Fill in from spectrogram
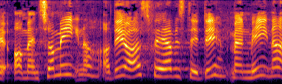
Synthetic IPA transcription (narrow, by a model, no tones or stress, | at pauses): ʔɒ̽mænsɒ̽me̝̰ːnɐɒ̽d̥e̝æɒ̽sə̥fæːɐʋe̝sd̥e̝æɐd̥e̝mænme̝̰ːnɐ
